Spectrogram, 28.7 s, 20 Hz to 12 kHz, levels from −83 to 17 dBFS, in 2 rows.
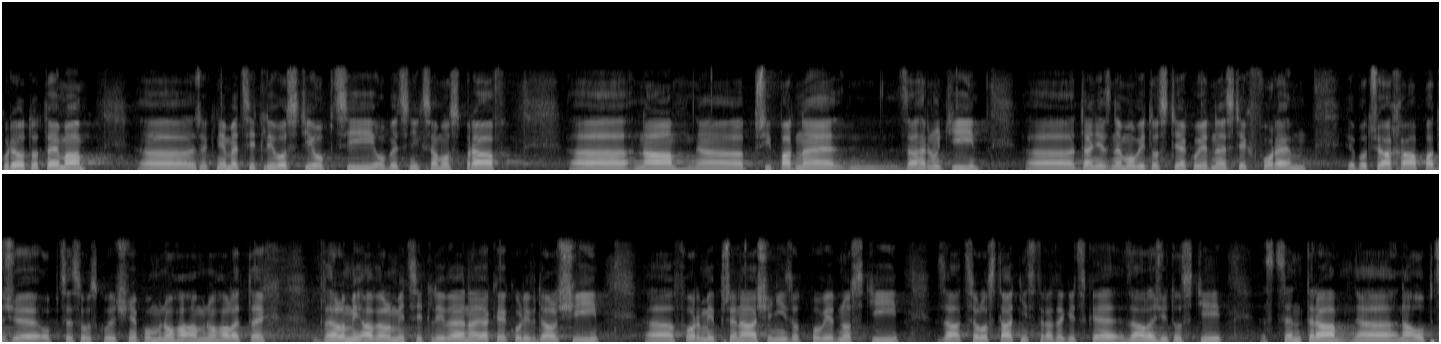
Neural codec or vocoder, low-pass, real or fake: none; 7.2 kHz; real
